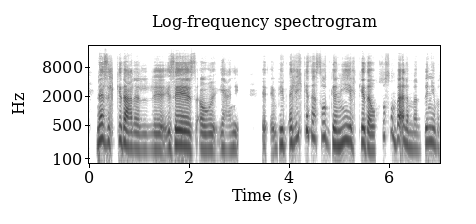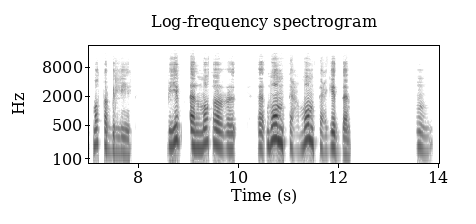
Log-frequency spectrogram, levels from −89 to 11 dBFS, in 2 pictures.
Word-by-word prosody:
نازل 230 -2 +3
كده 235 -3 +3
على 180 -2 +1
ال 165 0 -10
الإزاز 180 +2 +5
أو 165 -1 -2
يعني 170 +1 -8 0.5
آآ، 430 -1 -8
بيبقى 205 - -1
ليه 285 +8 -4
كده 330 -8 +2
صوت 260 -7 -6
جميل 215 +2 +3
كده 195 -8 +4
وخصوصًا 295 - -10
بقى 235 - +3
لمّا 175 -4 -6
الدنيا 215 +7 -3
بتمطّر 195 +1 -9
بالليل، 140 -4 -13 0.7
بيبقى 200 -1 0
المطر 175 -3 -4 0.6
ممتع، 210 - +3
ممتع 210 -3 -2
جدًا. 145 -7 -5 1.3
إمم. 170 +1 -16
190 Hz, 110 wpm, -23 LUFS, 165-225 Hz, 1.3 s, الإزاز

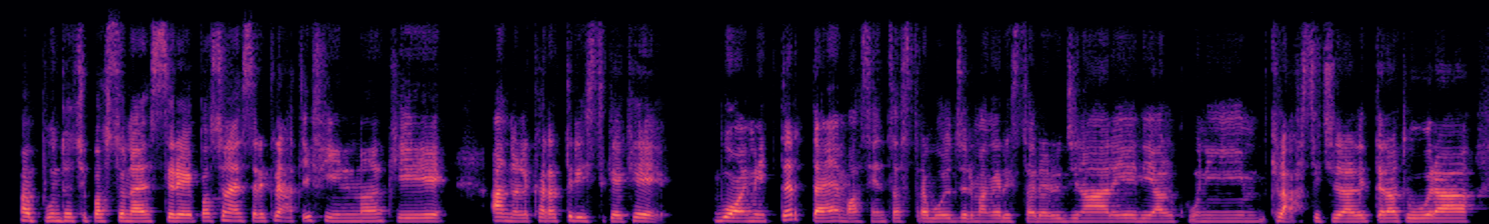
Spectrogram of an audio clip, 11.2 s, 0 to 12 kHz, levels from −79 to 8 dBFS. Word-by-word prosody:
appunto 195 -1 0
ci 190 0 -6
possono 185 0 +1
essere 175 0 +5
possono 195 +2 +2
essere 195 -1 +1
creati 205 - -1
film 180 -2 -3
che 175 -1 -1 0.3
hanno 200 -3 +4
le 175 - -3
caratteristiche 190 -1 -2
che 190 - -1 0.3
vuoi 185 -2 +4
metter 180 +9 0
te 180 -3 +4
ma 165 0 -3
senza 165 0 -7
stravolgere 170 0 -4
magari 165 +1 -3
storie 160 -1 -4
originali 165 +1 -1
di 165 0 -3
alcuni 165 +1 -6
classici 175 -1 -2
della 165 -1 +4
letteratura, 170 0 +2
175 Hz, 145 wpm, -22 LUFS, 165-190 Hz, 0.3 s, essere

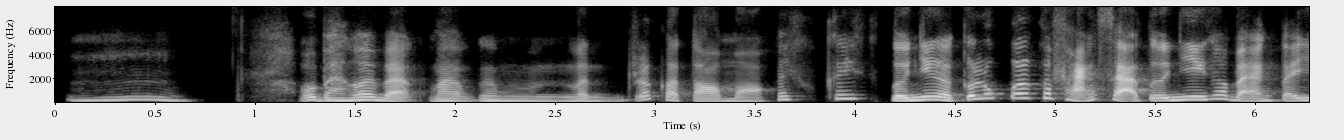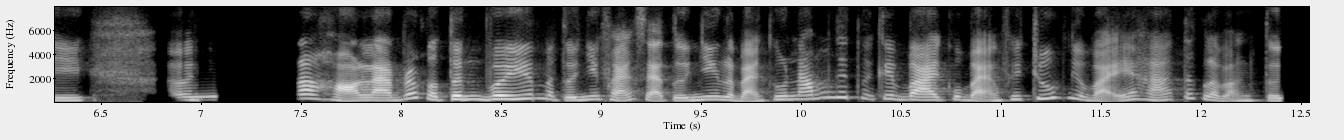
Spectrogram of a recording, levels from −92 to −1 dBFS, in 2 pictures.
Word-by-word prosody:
Ừm. 220 0 -8 0.6
Ủa, 225 +4 -1
bạn 205 -2 -1
ơi 235 +1 +3
bạn, 200 - +2
mà 185 0 -2
m 165 - -12 0.5
mình 155 -2 -6
rất 275 +7 -6
là 230 - +2
tò 160 -4 -1
mò, 155 -2 -4
cái 270 - -5 0.2
cái 335 0 -6
tự 190 - +4
nhiên 240 +7 +4
là 230 - +3
cái 290 - +2
lúc 365 +2 -5
đó 385 - +2
cái 390 0 -3
phản - - +3
xạ - - +5
tự 205 - 0
nhiên 255 +6 +1
hả 315 - -2
bạn? 180 - +1
Tại 185 0 -1
vì, 210 0 -1 0.4
ờ, 235 - -6 0.5
nó 350 0 +4
họ 185 - +6
làm 210 0 +6
rất - - -1
là 270 - +2
tinh 285 0 +4
vi 305 +3 +6
á, 345 - 0
mà 330 -4 -6
tự 220 - -1
nhiên 265 +5 -2
phản 275 - +1
xạ - - +3
tự 205 - -3
nhiên 245 +5 -1
là 235 - +1
bạn 175 - +2
cứ 275 - -2
nắm 300 +3 0 0.2
c - - -21
cái 345 - -12
cái 320 - -5
vai 240 -3 +5
của 260 - -6
bạn 215 -3 +1
phía 280 - -5
trước 380 +7 -5
như - - -5
vậy - - 0
á 275 - -3
hả? 220 -4 -2
Tức 370 +7 -11
là - - -1
bạn 190 - -4
tự 195 - -2
235 Hz, 310 wpm, -22 LUFS, 200-290 Hz, 0.6 s, họ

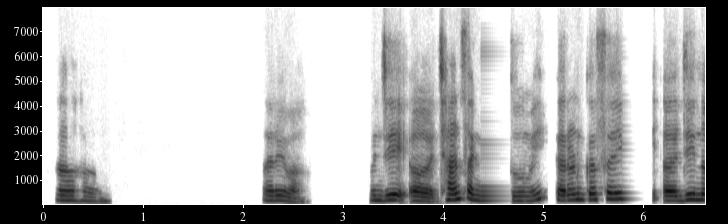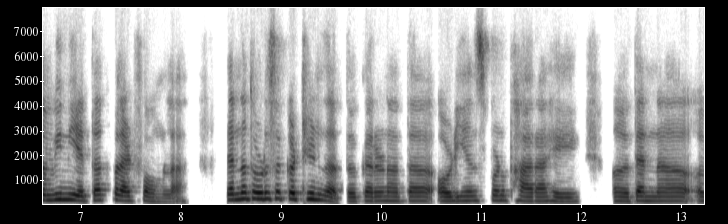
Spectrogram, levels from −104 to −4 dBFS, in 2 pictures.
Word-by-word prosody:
हां, 195 -1 +1
हां. 165 -2 -11 1.5
अरे, 195 0 0
वा! 150 -4 -3 0.7
म्हणजे 200 +2 +3
अ, 190 - +5 0.3
छान 225 +2 +5
सांगितलं 190 -7 -1
तुम्ही. 180 +5 -3 0.2
कारण 215 +3 +3
कसं 235 +2 +2
आहे 250 0 +4
की 245 -6 0
जे 225 +3 +3
नवीन 225 +1 +3
येतात 205 0 +2
प्लॅटफॉर्मला 185 -8 -1 0.5
त्यांना 230 +3 +3
थोडंसं 255 +1 +4
कठीण 245 -2 +4
जातं. 170 -3 -1
कारण 175 0 -1
आता 175 0 -4 0.3
ऑडियन्स 180 +2 -2
पण 195 -1 -3
फार 170 -3 -1
आहे. 165 -2 -3 0.4
अ, 170 0 -2
त्यांना 175 -1 -1
190 Hz, 130 wpm, -20 LUFS, 175-225 Hz, 1.5 s, अ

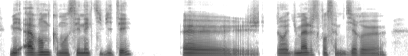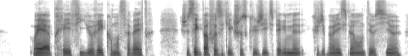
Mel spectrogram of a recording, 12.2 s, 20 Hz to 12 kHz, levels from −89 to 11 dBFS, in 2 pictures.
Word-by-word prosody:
mais - - +2
avant 125 +2 +7
de 135 - +2
commencer 110 0 -2
une 110 0 +3
activité, 115 +5 -2 0.8
heu, 105 -2 +2 0.7
j'aurais 105 -1 -1
du 105 +1 -5
mal, 125 +3 +4
je 120 - -11
pense, 115 -1 -5
à - - -5
me - - -5
dire, 110 -2 -3
heu, 105 0 -2 0.9
ouais 120 -1 +9
à 105 - +7
préfigurer 115 +1 -1
comment 110 0 -4
ça 110 - -5
va 110 - +2
être. 130 - -4 0.4
Je - - -3
sais 115 +6 +5
que 125 - -11
parfois 135 +3 +3
c'est 135 +1 -5
quelque 110 -3 -5
chose 130 - 0
que 115 - -6
j'ai 110 +1 -1
expérimenté 110 +1 -1 0.2
que - - -9
j'ai 110 +1 -5
pas 100 - -7
mal 110 - 0
expérimenté 110 -1 -2
aussi, 110 0 -2
heu, 105 -1 -1
110 Hz, 195 wpm, -23 LUFS, 105-120 Hz, 0.9 s, ouais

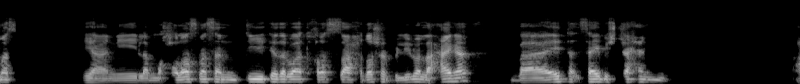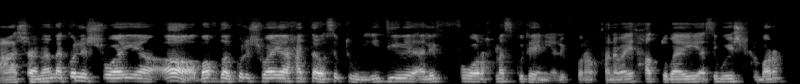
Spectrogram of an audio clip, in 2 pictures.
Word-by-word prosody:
ماسكه، 110 -1 -4 0.6
يعني 95 +1 -6
لمّا 95 0 -6
خلاص 120 +1 +1
مثلًا 115 -3 -2
تيجي 125 -1 +3
كده 125 0 +1
الوقت 120 0 0
خلاص 115 - -3
الساعة 115 -1 0
23:00 115 -1 -4
والَّا 125 -2 +1
حاجة 140 +6 +2 0.4
بقيت 110 - 0
سايب 125 0 0
الشاحن 120 -3 -5 1.2
عشان 115 +4 +1
أنا 150 +2 +2
كل 170 +2 +3
شوية 150 -1 +3 0.2
آه، - - +7
بافضل - - +4
كل 160 -2 -3
شوية 150 0 +5
حتى 145 - -1
لو 265 -2 +7
سِبته 150 - -8
من 120 -3 -4
إيدي 140 +4 -1
ألِف 140 +3 -5
وأروح 130 -1 +2
ماسكه 130 -1 -5
تاني، 110 -6 -5
ألِف 115 +4 -14
وأرو 115 0 -7
فأنا 110 0 -5
بقيت 125 +3 -1
حاطّه 130 -1 -4
بقى 120 - +4
إيه، 130 +2 +1
أسيبه 135 0 -5
يشحن 135 -4 -6
برّه 125 +6 -2
125 Hz, 160 wpm, -22 LUFS, 115-140 Hz, 1.2 s, آه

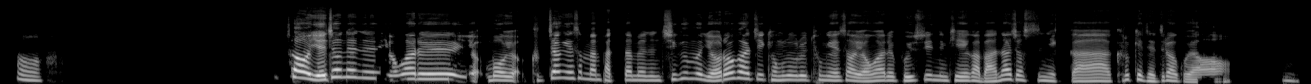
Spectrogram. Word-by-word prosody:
어. 205 -7 -5 2.3
그쵸. 315 -4 +8
예전에는 305 +7 +5 0.2
영화를 245 -1 +4
여 - - -2
뭐 195 -1 +1
여 175 - -1
극장에서만 285 +3 -2
봤다면은 190 +1 -5
지금은 245 +4 -5
여러 185 +10 +2
가지 260 -5 -1
경로를 205 0 -3
통해서 185 -2 -4
영화를 175 +5 -1
볼 175 0 -3
수 190 +4 -11
있는 200 -4 -5
기회가 180 -2 -2
많아졌으니까 155 -4 -3
그렇게 220 +3 -5
되더라고요. 155 - -4 0.9
음. 165 -4 -13
200 Hz, 275 characters per minute, -21 LUFS, 175-245 Hz, 2.3 s, 그쵸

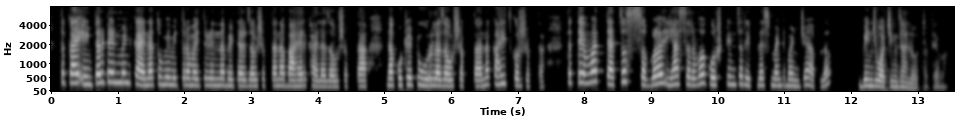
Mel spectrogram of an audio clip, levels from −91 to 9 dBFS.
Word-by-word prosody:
तर 345 - 0
काय 325 0 +9
एंटरटेनमेंट 335 +4 +3
काय? 260 -4 +7
ना 245 +1 +3
तुम्ही 265 -1 -4
मित्र-मैत्रिणींना 240 -1 -2
भेटायला 220 -1 -2
जाऊ 220 0 -1
शकता, 220 -1 -5
ना 225 0 0
बाहेर 215 +1 +4
खायला 200 -3 -3
जाऊ 195 0 -4
शकता, 205 0 -2 0.3
ना 235 - +5
कुठे 255 +1 0
टूरला 235 -2 +2
जाऊ 225 -1 +1
शकता, 215 -1 -2
ना 255 +4 -2
काहीच 290 +1 -2
करू 235 -2 -2
शकता. 205 -3 -15 0.4
तर 330 - -2
तेव्हा 340 +2 +5
त्याचं 270 +6 +3
सगळं 270 0 +2
ह्या 265 +2 +2
सर्व 270 -2 -4
गोष्टींचं 270 +2 -2
रिप्लेसमेंट 240 -1 -5
म्हणजे 220 0 -6
आपलं 215 -1 -5 0.5
बिंज 220 -1 -3
वॉचिंग 195 -1 -1
झालं 180 -5 -9
होतं 150 - -19
तेव्हा. - - -24
240 Hz, 175 wpm, -25 LUFS, 220-270 Hz, 0.5 s, काय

